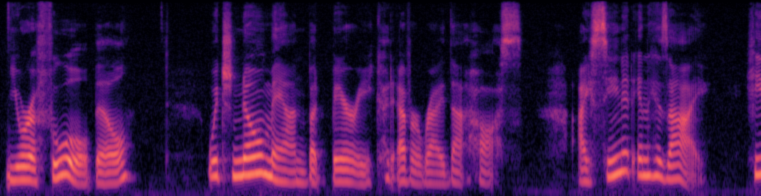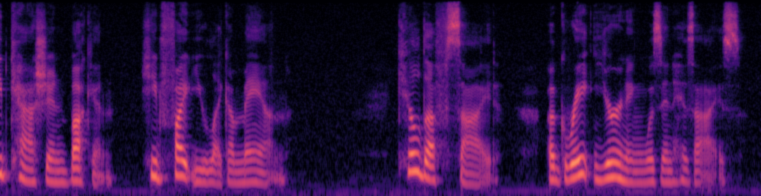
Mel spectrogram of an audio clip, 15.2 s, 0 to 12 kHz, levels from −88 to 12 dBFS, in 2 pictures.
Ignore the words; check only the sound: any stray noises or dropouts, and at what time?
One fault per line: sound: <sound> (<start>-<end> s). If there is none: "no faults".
no faults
